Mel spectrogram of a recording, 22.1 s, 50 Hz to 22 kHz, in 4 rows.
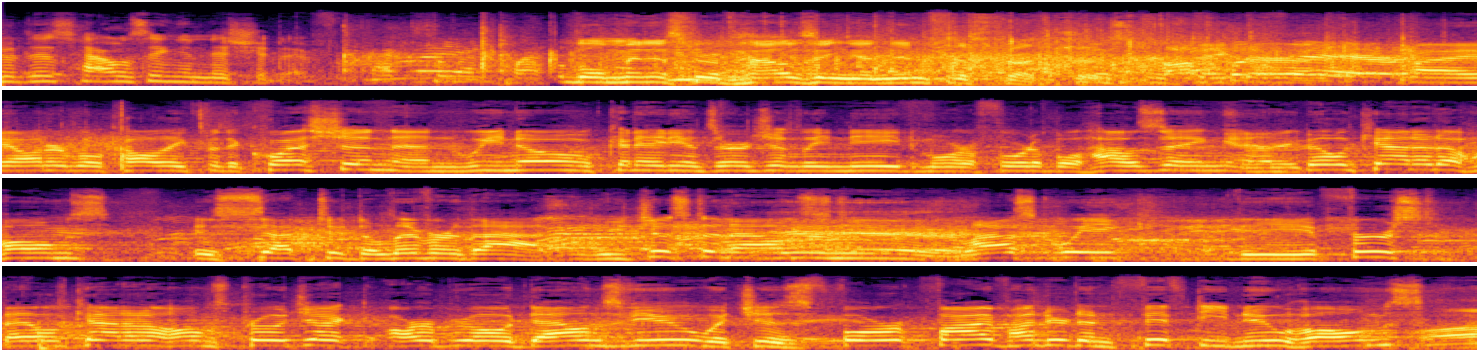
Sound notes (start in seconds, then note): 5.4 some Applause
